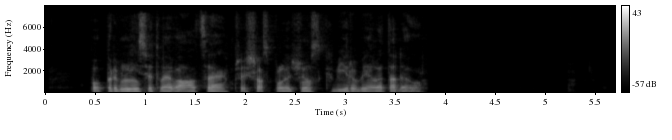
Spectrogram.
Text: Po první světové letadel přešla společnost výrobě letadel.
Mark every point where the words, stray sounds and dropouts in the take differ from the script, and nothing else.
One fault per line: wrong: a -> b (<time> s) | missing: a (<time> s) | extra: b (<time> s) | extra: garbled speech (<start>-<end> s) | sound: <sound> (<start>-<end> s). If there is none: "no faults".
wrong: letadel -> válce (1.3 s)
extra: k (2.7 s)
